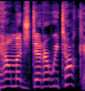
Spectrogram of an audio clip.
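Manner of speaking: ordinary talk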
